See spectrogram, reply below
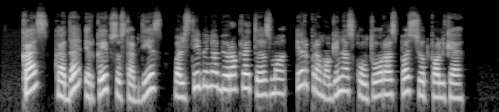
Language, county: Lithuanian, Utena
